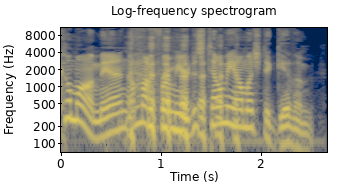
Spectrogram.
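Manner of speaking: high, loud exasperated plea; pleading shout. Retold or imitated. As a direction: beg the bouncer, voice cranked up. Begging the bouncer for a price.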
